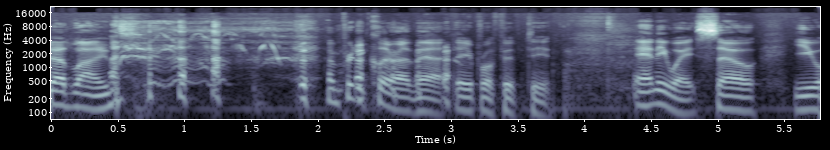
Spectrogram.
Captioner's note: laughs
